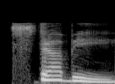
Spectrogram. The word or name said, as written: stubby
